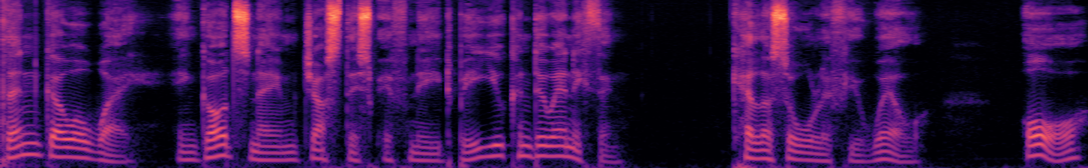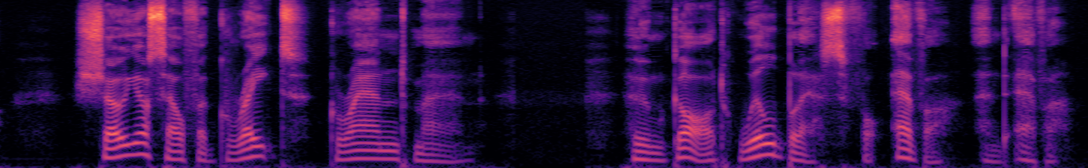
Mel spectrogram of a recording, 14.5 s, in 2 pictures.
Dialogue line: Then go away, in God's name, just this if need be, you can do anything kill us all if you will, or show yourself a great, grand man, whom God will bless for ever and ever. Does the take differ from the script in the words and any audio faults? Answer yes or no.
no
